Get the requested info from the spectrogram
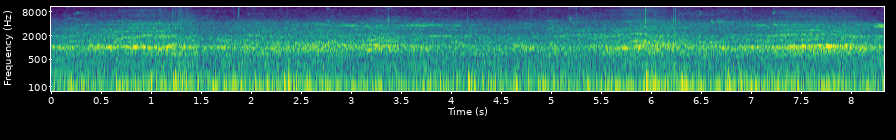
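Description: Steady, echoing din of a vast hall holding many volleyball courts at once: balls being hit and bouncing on the floors, with players and spectators talking and calling. A sharper smack of a ball stands out about six seconds in.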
